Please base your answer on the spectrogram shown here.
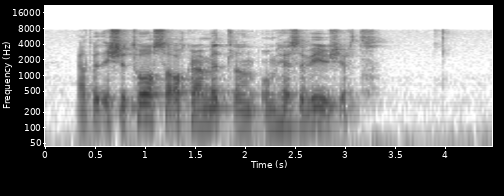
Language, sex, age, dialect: Faroese, male, 15-35, Norðuroyggjar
